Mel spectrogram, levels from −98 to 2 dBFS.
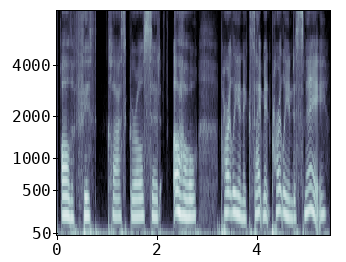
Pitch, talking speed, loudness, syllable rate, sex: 210 Hz, 140 wpm, -18 LUFS, 4.4 syllables/s, female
